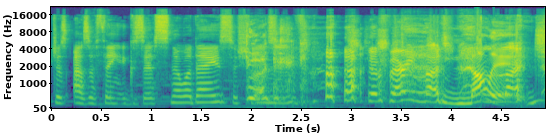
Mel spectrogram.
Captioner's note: laughter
